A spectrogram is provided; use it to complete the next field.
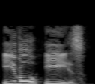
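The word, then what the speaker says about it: Ivelisse: names first one was ivelise yeah pronounced evil ease so she according to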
